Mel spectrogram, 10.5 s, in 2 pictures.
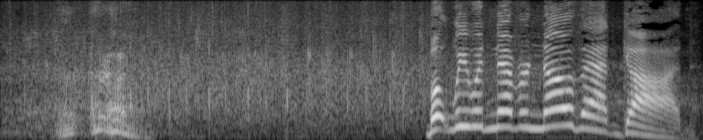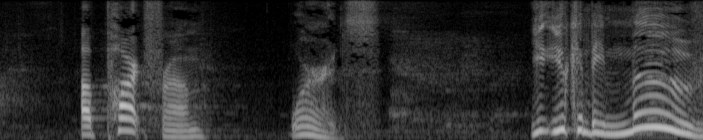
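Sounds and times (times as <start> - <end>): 
audience clapping: 0.0 - 5.1
speech: 3.2 - 5.2, 5.9 - 8.2, 9.2 - 10.5.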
